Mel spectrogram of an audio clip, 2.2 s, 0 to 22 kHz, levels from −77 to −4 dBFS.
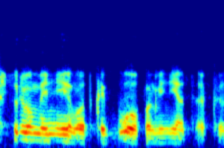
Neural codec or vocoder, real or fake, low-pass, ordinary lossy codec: codec, 24 kHz, 3 kbps, HILCodec; fake; 10.8 kHz; Opus, 24 kbps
